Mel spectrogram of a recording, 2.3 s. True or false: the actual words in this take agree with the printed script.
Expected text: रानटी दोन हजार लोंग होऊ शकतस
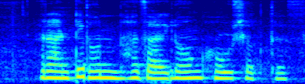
true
